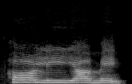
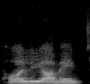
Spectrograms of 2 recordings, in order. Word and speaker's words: parliament: or l i okay because you wouldn't expect there to be an a there but there's so if you look at it it looks like parliament parliament okay so we're going to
